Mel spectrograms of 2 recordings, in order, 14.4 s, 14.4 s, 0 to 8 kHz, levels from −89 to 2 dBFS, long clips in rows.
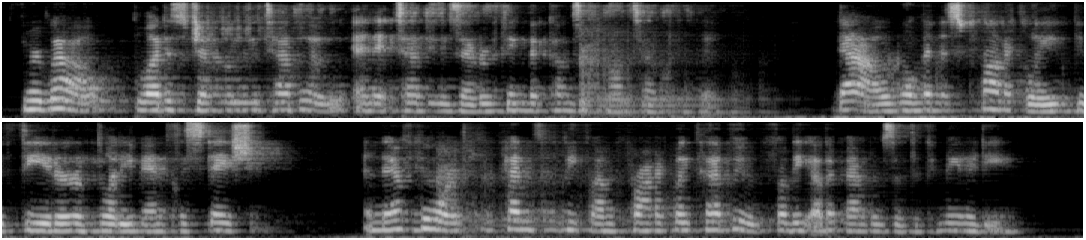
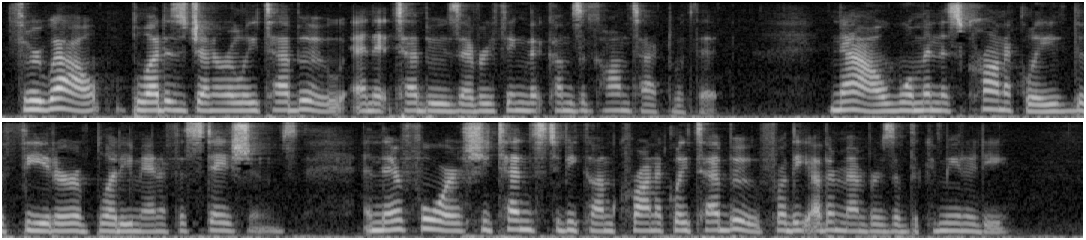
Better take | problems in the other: second | noise reduction (neural mask model DeepFilterNet 3)

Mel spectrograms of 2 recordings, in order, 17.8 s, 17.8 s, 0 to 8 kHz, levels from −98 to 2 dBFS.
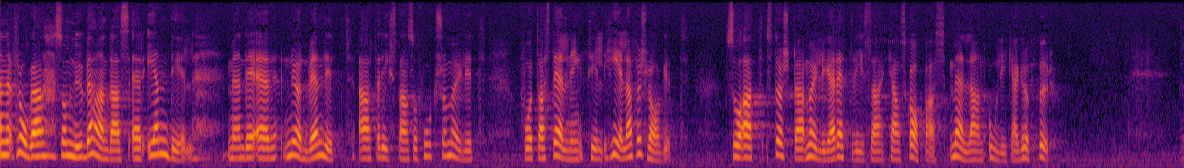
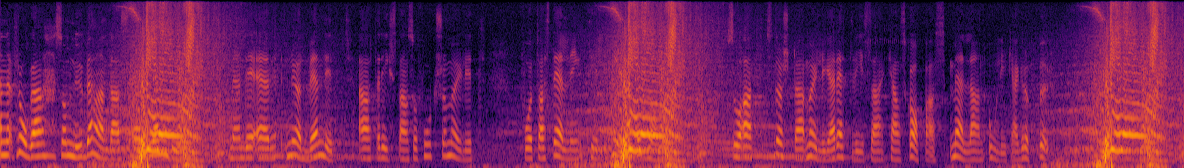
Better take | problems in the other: first | background sound (Race car, auto racing / Accelerating, revving, vroom); 3 dB above the speech

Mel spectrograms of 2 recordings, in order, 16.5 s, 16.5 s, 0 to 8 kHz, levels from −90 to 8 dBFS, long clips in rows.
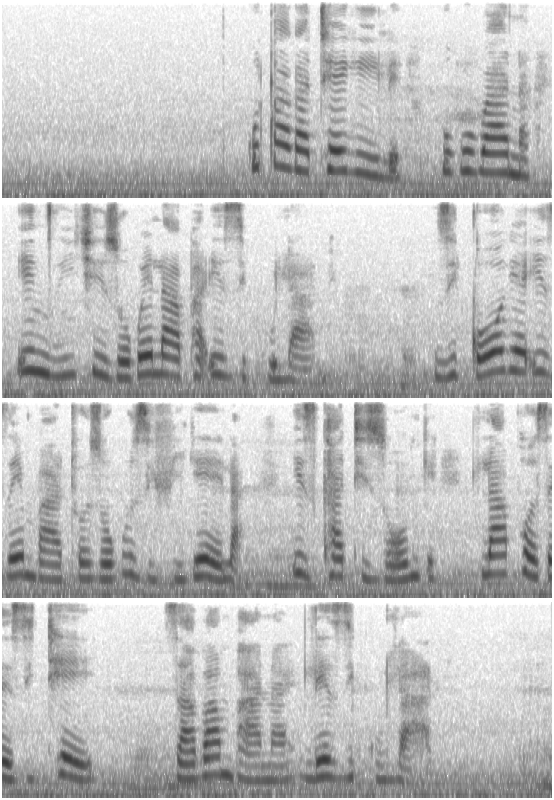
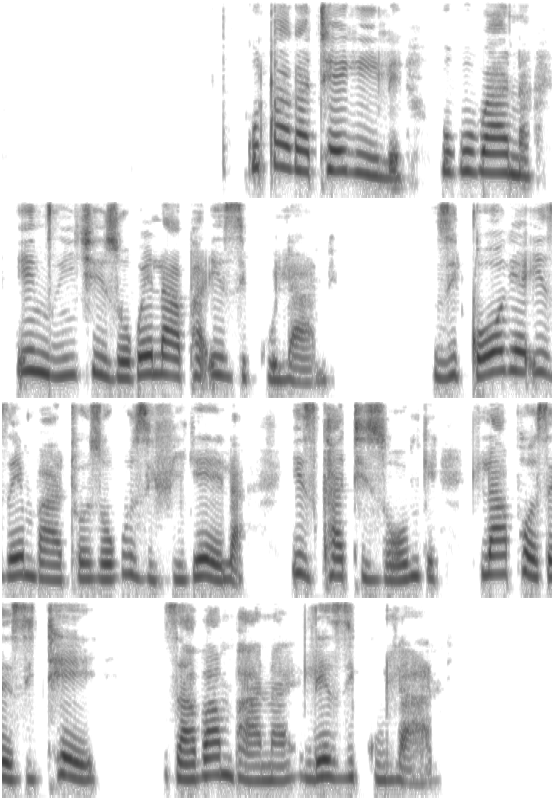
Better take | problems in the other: second | background sound (Train); 10 dB below the speech

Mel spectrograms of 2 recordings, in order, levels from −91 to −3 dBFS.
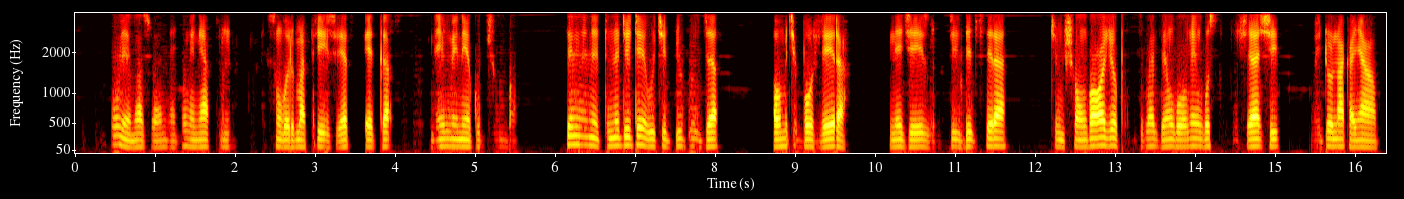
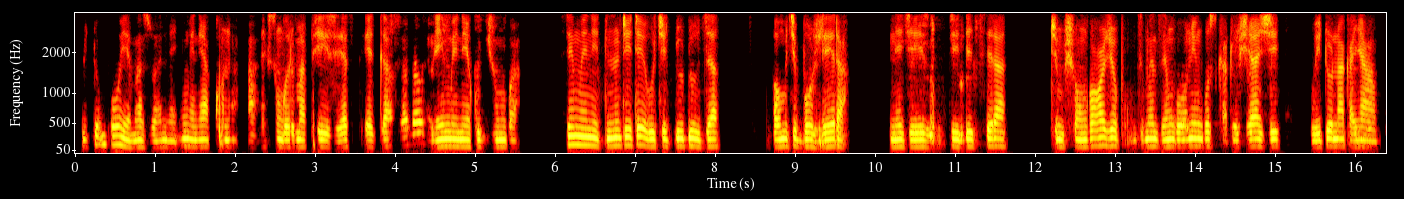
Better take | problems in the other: second | noise reduction (neural separator model SepFormer WHAMR!)

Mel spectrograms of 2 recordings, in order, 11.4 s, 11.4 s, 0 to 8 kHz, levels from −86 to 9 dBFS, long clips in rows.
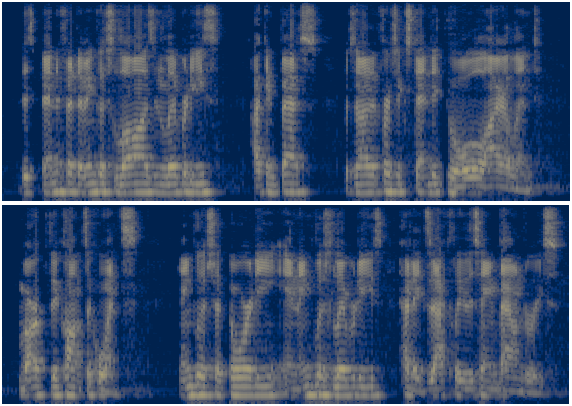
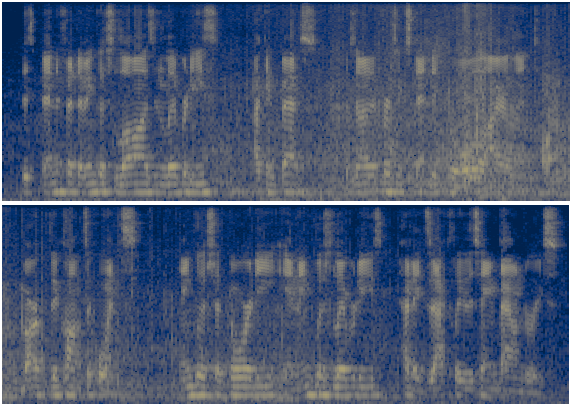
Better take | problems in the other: first | background sound (Skateboard); 9 dB below the speech

